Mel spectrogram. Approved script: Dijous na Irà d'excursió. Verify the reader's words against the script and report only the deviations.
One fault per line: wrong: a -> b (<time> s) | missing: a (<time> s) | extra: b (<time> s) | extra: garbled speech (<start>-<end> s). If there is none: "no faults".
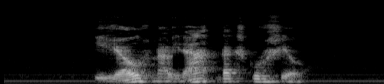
no faults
